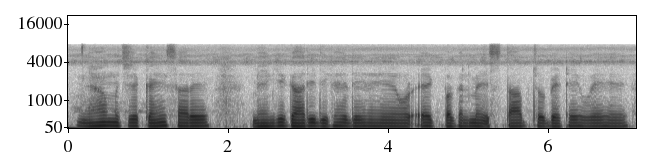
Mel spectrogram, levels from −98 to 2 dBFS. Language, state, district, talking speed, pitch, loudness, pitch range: Hindi, Arunachal Pradesh, Papum Pare, 160 wpm, 110 Hz, -16 LUFS, 105-115 Hz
